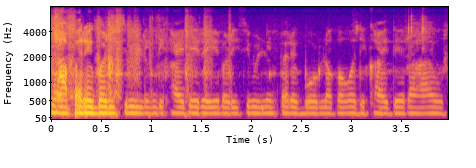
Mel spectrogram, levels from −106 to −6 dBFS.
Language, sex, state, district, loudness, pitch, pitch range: Hindi, female, Bihar, Vaishali, -22 LUFS, 165 Hz, 160-165 Hz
